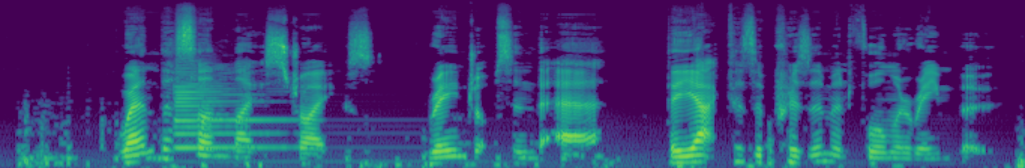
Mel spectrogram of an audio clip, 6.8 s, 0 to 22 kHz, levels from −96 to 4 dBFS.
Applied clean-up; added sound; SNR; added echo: classical method spectral subtraction.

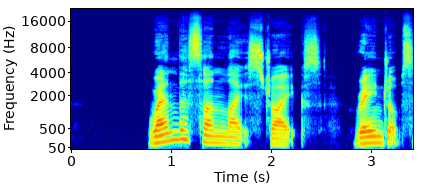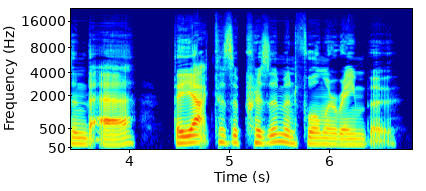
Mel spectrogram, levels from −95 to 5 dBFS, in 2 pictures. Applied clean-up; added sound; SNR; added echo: none; none; none; none.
